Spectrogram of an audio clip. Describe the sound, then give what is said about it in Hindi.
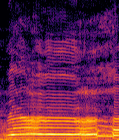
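A station master's loud, shrill scream of fright, held steadily for over a second, breaking off and followed by a brief second cry, alone with no talking. “सामने का दृश्य देखकर स्टेशन मास्टर की चीख निकल गई”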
